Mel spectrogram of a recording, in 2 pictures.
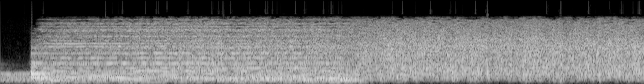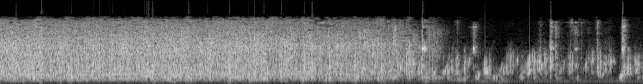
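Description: Liquid bubbling as it comes to a boil gives a loud, continuous fizzing and hissing rush, with a tonal hum at the start, holding steady for about ten seconds before breaking into scattered crackles and pops.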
